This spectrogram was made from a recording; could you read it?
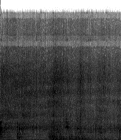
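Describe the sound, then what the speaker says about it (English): A coconut sauce simmers in a pan, giving a soft, continuous bubbling sizzle with faint scraping as it is gently stirred, quiet and steady with no voices. "Now gently stir your delicious brew here, which is simmered down a little bit."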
